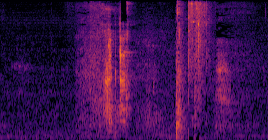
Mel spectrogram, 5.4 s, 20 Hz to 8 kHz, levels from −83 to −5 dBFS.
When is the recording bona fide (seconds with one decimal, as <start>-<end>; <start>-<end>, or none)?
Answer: 0.0-2.0; 2.7-5.4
